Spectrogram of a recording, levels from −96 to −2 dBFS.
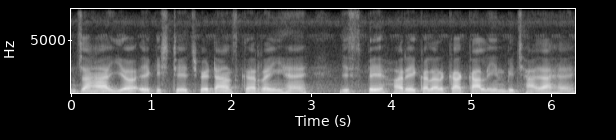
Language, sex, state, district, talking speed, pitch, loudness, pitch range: Hindi, male, Bihar, Kaimur, 150 wpm, 110 Hz, -20 LUFS, 110-115 Hz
